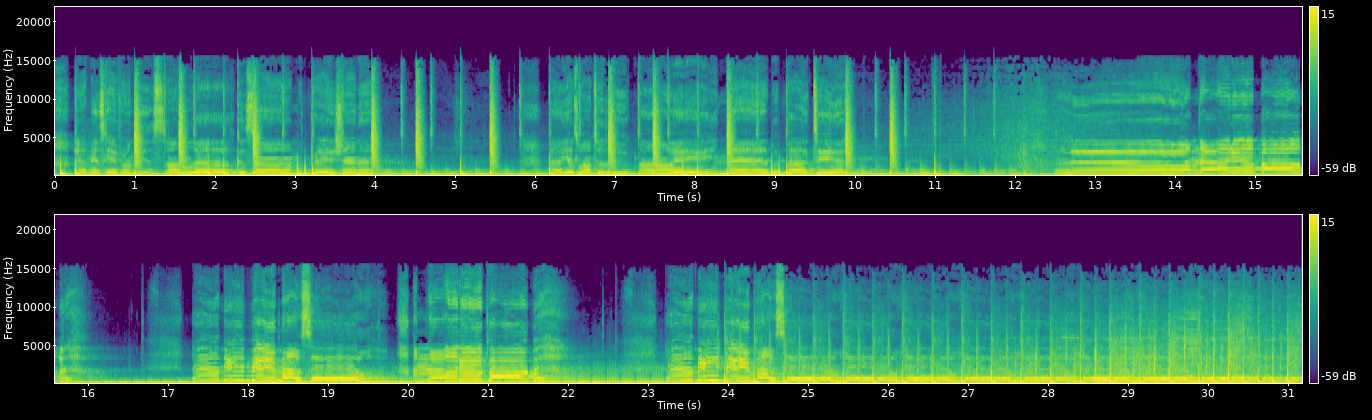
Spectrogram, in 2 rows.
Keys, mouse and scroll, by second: 4.9 right click.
